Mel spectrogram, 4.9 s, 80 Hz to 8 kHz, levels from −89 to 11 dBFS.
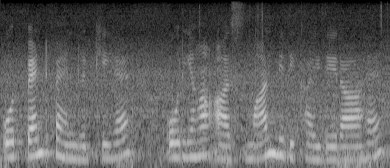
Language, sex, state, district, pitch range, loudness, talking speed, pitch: Hindi, female, Punjab, Pathankot, 190-240 Hz, -18 LUFS, 160 wpm, 210 Hz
